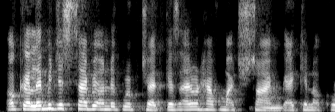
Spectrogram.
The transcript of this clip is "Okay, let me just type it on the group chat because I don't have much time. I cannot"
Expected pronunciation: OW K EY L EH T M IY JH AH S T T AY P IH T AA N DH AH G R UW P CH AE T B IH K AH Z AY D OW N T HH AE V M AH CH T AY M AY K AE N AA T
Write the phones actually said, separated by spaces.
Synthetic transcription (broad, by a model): OW K EY L EH T M IY JH AH S T S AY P IH T N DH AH G R UW P CH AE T K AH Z AY D OW N T HH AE V M AH CH T AY M AY K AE N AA T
